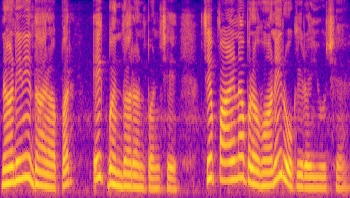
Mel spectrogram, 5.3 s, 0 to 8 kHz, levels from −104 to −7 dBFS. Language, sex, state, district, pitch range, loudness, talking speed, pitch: Gujarati, female, Gujarat, Valsad, 165-275 Hz, -14 LUFS, 150 wpm, 195 Hz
